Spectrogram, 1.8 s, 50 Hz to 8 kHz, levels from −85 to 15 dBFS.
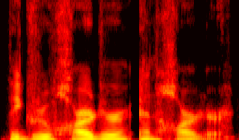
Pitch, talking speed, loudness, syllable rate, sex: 100 Hz, 165 wpm, -18 LUFS, 4.4 syllables/s, male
